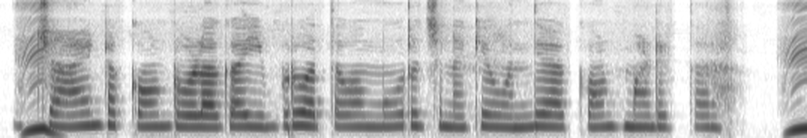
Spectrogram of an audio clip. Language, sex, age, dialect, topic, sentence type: Kannada, female, 25-30, Central, banking, statement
